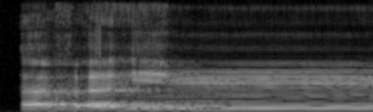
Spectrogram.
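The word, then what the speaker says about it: أفإين: യഥാർത്ഥത്തിൽ ആ യാ ഒരിക്കലും ഉച്ചരിക്കപ്പെടുകയില്ല എന്നതിൻ്റെ സൂചനയായി അതിനു മുകളിൽ ഒരു പ്രത്യേക ചിഹ്നം വൃത്താകൃതിയിൽ നൽകിയിട്ടുണ്ട്. അത് സൂചിപ്പിക്കുന്നത് ഉച്ചാരണത്തിൽ ഈ യാ ഉണ്ടാവുകയില്ല എന്ന് തന്നെയാണ്. റസ്മിൽ വന്നിട്ടുള്ള യാ അതിന് പ്രത്യേകിച്ച് വിധിയൊന്നുമില്ല. അഫ ഇൻ എന്ന് തന്നെ വായിക്കേണ്ടതാണ്.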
